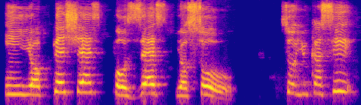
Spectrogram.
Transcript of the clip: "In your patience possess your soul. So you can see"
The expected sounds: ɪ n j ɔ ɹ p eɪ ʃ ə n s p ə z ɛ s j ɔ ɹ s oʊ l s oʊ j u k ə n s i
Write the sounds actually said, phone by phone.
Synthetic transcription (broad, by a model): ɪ n j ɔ p eɪ ʃ ə n s p ə z ɛ s j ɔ s oʊ l s oʊ j u k ə n s i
